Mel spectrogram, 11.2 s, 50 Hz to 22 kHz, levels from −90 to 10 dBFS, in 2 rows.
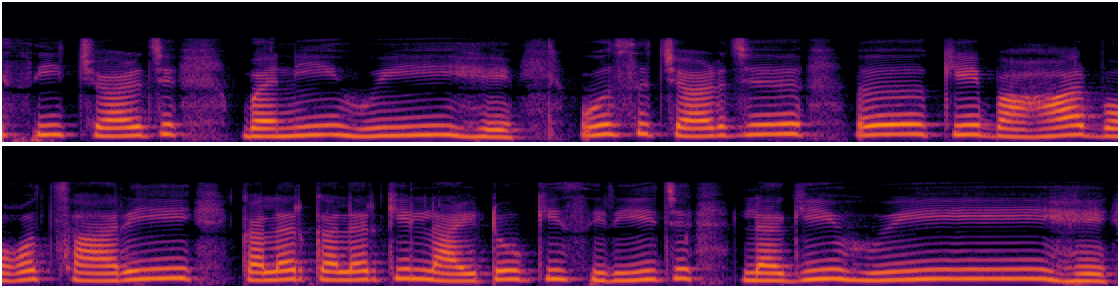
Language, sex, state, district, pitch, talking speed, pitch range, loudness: Hindi, female, Maharashtra, Sindhudurg, 245 Hz, 115 wpm, 220-265 Hz, -23 LUFS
